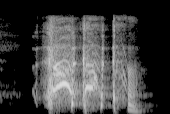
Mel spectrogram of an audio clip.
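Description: A person who is ill gives three harsh, voiced coughs in quick succession, the first longest and loudest, with silence before and after.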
